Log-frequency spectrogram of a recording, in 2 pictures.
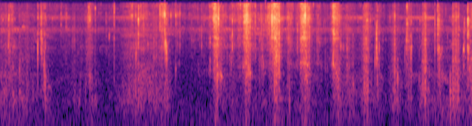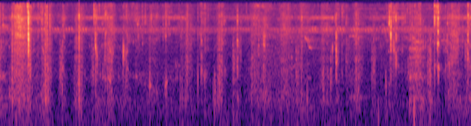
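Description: A person chewing a mouthful of sticky rice and minced fish larb close to the microphone: a run of small, irregular wet clicks and crunches, busiest in the first half.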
